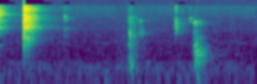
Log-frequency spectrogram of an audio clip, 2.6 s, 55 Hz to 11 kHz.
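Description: A 12-ounce can of Oddside Ales Caged Wisdom beer is cracked open with one sharp, loud snap and a brief fizzy hiss, followed by a few quieter clicks and metallic taps. No one speaks.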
